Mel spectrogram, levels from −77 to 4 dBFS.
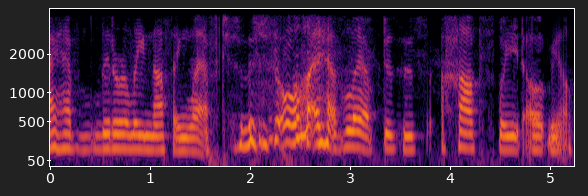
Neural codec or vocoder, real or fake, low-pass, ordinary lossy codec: codec, 16 kHz, 8 kbps, FreqCodec, smaller model; fake; 3.6 kHz; AAC, 24 kbps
